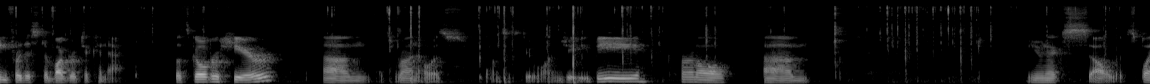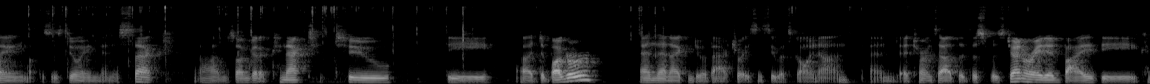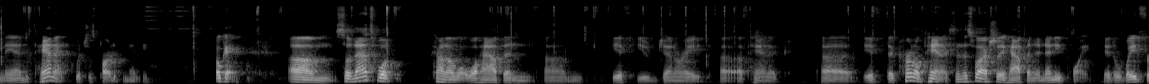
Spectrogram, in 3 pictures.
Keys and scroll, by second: 0.4 ctrl+b, 0.8-7.1 typing, 8.5-16.3 typing, 17.6-18.4 typing, 26.9 ctrl+a, 28.1 Escape, 28.8 ctrl+x, 29.1 n, 29.6 BackSpace, 30.0 BackSpace, 30.4 ctrl+b, 30.5 n, 31.6 ctrl+b, 32.2 p, 33.1 ctrl+b, 33.2 n.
